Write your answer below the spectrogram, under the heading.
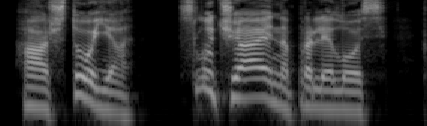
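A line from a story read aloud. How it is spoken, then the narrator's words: Snorting. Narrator (Russian): хмыкнул он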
